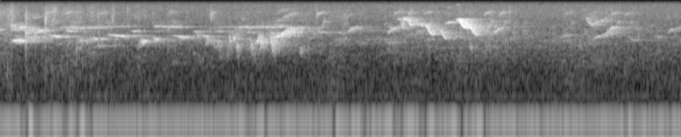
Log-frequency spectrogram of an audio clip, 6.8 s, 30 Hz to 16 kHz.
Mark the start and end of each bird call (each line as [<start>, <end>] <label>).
[0.42, 2.12] Apapane (Himatione sanguinea)
[2.02, 2.92] Omao (Myadestes obscurus)
[2.62, 3.12] Iiwi (Drepanis coccinea)
[3.82, 5.02] Yellow-fronted Canary (Crithagra mozambica)
[5.72, 6.32] Hawaii Creeper (Loxops mana)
